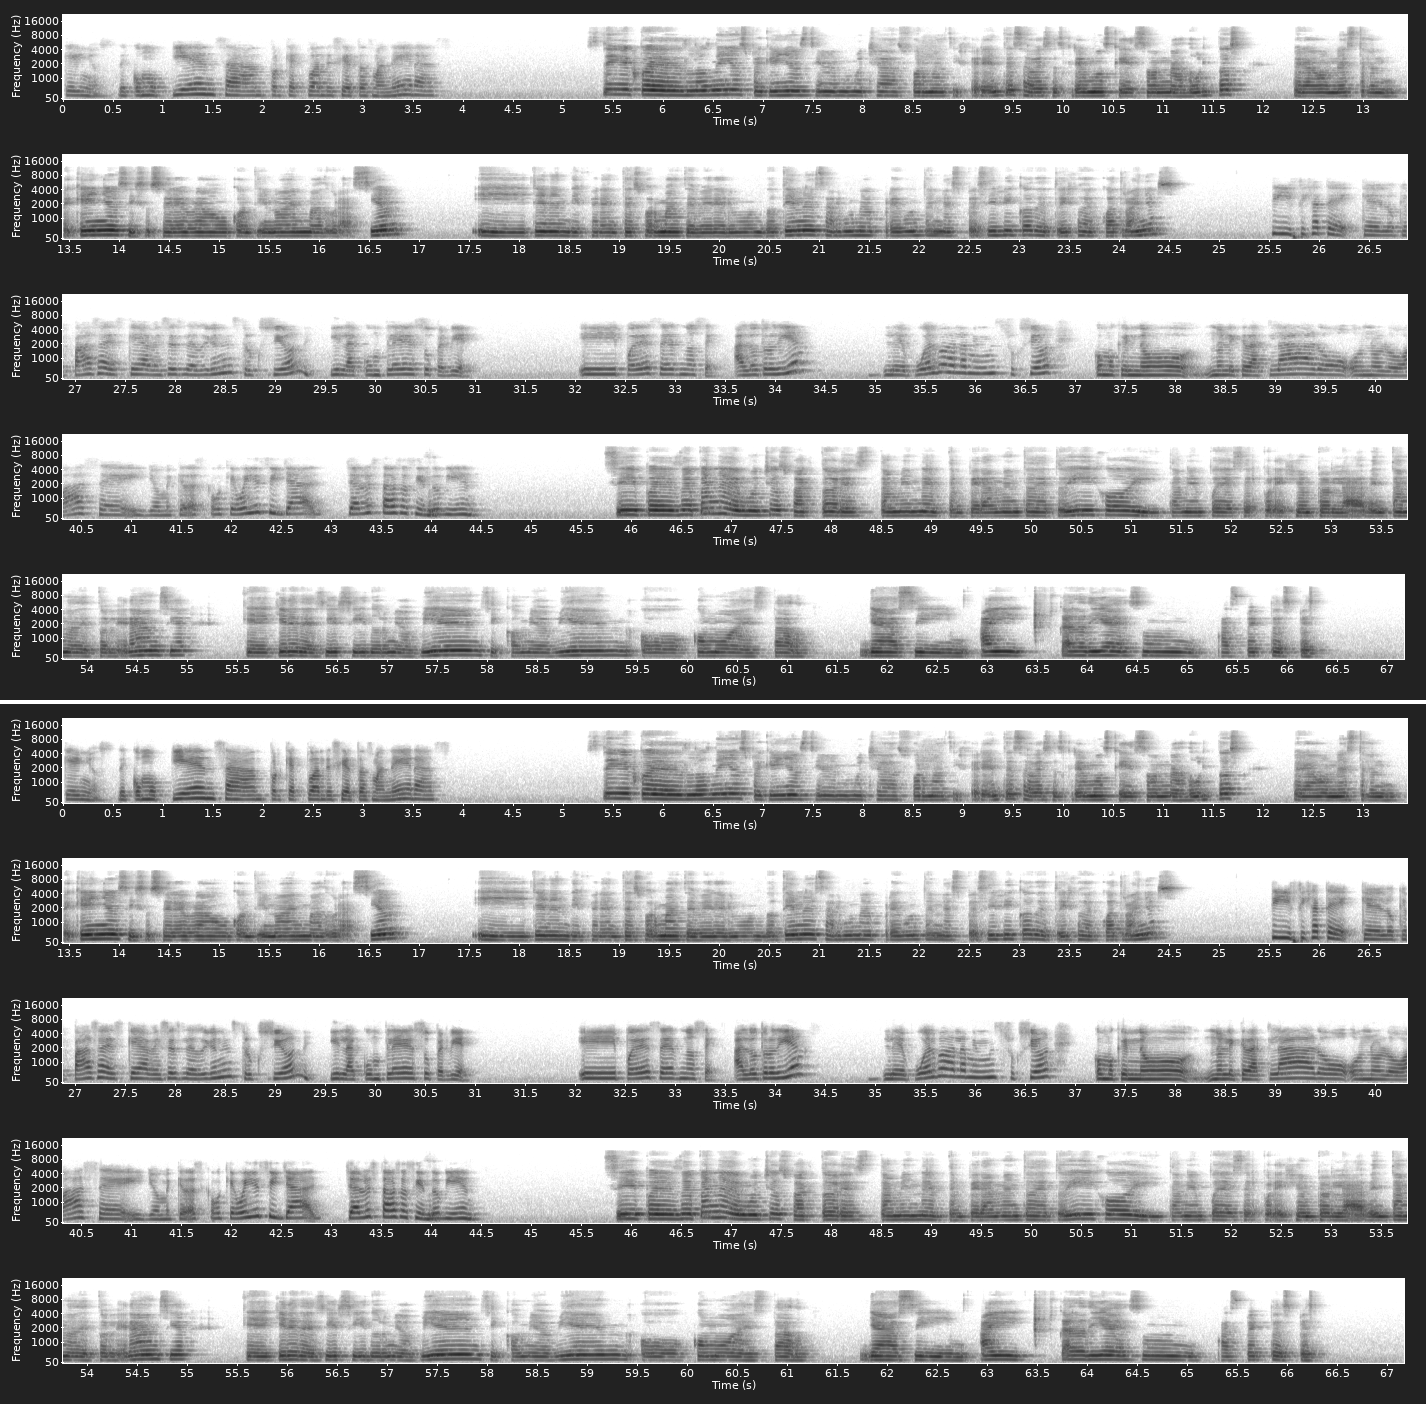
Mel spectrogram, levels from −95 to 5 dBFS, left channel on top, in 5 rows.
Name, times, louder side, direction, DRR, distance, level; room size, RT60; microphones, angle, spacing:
voice 1, 0.0-3.7 25.5-30.9 32.0-34.3 34.9-36.9 37.2-42.9 43.2-44.5, right 5 dB, 70° right, 10 dB, 0.5 m, -29 dB
voice 2, 5.4-11.7 12.3-16.8 17.6-24.5 43.9-44.1 45.8-55.0 55.6-61.2 61.7-63.4 63.7-66.3, left 1 dB, ahead, 4 dB, 1.1 m, -23 dB
7.9 x 3.4 x 5.0 m, 0.36 s
head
